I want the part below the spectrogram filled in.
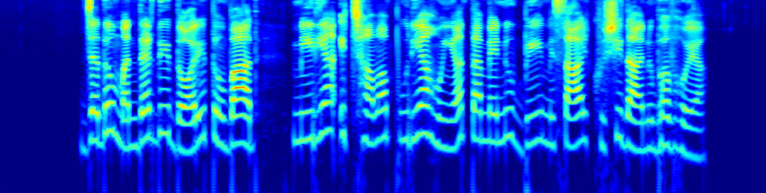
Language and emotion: Punjabi, happy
